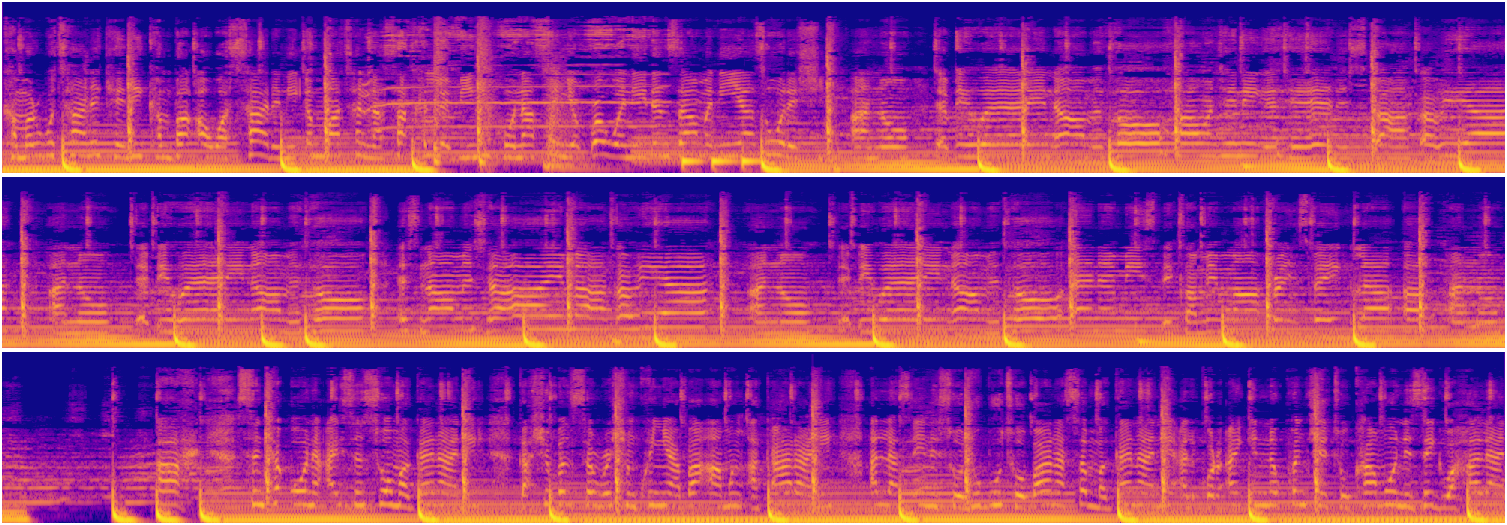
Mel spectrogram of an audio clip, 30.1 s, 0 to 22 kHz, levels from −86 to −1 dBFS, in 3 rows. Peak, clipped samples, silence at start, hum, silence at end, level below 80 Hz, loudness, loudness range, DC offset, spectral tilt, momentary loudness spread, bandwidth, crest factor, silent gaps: 0 dBFS; under 0.1%; 0 s; none; 0 s; -18 dBFS; -16 LUFS; 1 LU; under 0.1%; -5.5 dB/octave; 6 LU; 15.5 kHz; 14 dB; none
